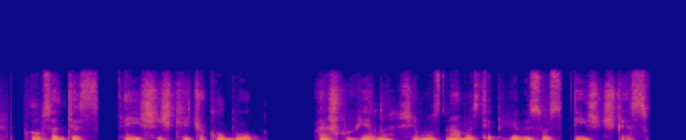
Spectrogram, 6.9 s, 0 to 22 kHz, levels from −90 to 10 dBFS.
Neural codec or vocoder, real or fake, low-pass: codec, 24 kHz, 1 kbps, SNAC; fake; 10.8 kHz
